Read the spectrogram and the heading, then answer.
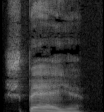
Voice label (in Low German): "spaeje", Platt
